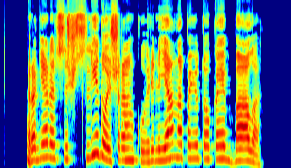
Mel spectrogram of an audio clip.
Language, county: Lithuanian, Kaunas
